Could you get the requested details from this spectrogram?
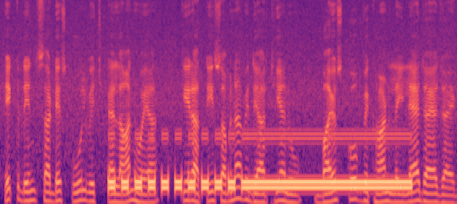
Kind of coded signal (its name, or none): telephone call progress tone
